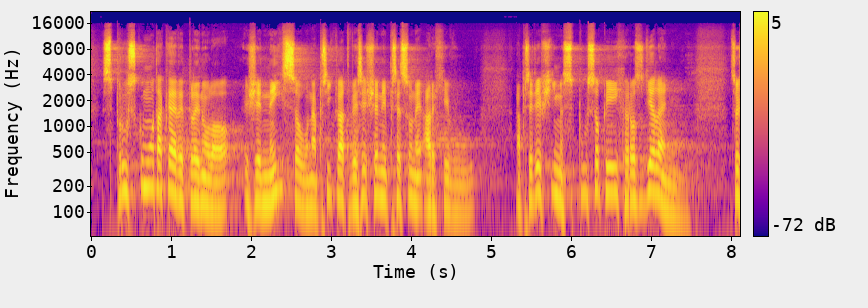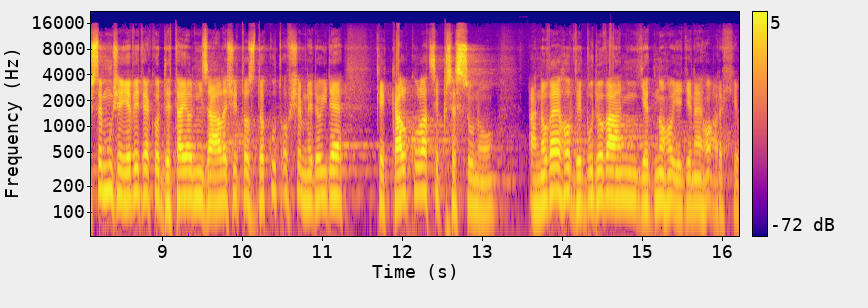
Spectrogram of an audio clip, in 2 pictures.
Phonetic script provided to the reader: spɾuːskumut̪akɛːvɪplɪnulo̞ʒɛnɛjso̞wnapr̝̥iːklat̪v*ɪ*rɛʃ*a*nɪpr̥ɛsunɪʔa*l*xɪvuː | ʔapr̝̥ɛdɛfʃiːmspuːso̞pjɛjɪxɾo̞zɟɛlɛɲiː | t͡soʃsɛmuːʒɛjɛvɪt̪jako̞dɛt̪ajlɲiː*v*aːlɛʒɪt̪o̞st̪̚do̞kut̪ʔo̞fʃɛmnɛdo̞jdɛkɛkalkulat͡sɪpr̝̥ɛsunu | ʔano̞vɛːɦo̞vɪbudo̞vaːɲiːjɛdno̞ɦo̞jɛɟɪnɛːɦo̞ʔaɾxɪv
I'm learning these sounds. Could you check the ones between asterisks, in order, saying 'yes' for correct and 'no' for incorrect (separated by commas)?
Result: yes, no, no, no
